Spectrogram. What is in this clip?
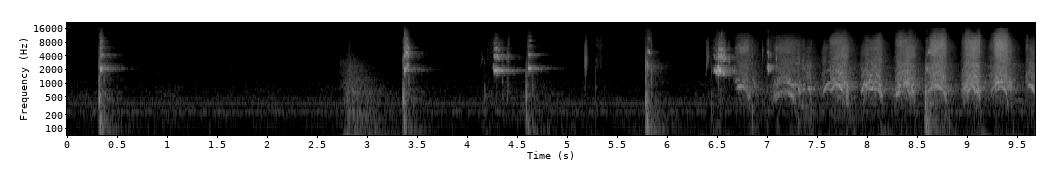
Squeaky Shoes
shoes squeaking on a kitchen floor.
floor, squeaky, kitchen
